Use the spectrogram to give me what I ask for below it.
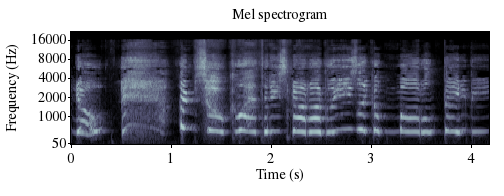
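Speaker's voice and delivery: very high, loud squeaky wail; mock happy sobbing. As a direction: bawl it out in a hammed-up squeal of relief. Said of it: "I kept crying and crying".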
